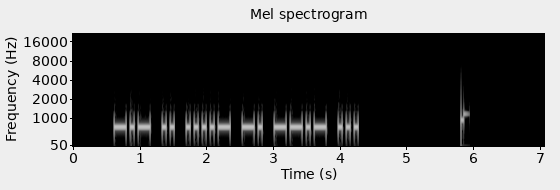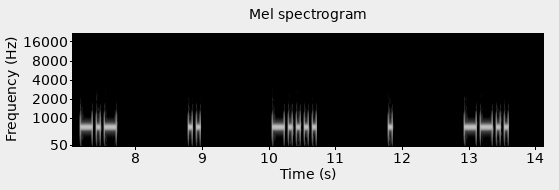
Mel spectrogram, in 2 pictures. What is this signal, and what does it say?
Morse code, heard as a keyed tone, about 20 wpm, spaced as for 11 wpm, 700 Hz. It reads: KI4NQS KI6EZ
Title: USA Call Signs - 6 Characters - 6x Character Spacing - 20wpm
